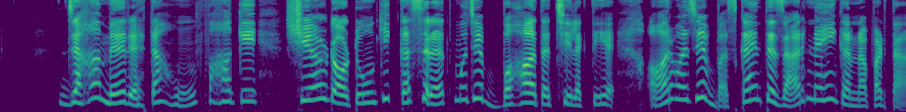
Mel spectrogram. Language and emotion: Urdu, happy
